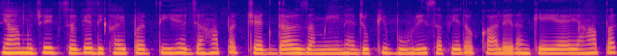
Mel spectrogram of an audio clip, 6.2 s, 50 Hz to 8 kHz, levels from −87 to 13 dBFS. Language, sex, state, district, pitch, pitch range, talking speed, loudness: Hindi, female, Uttar Pradesh, Jyotiba Phule Nagar, 220 Hz, 215-235 Hz, 225 wpm, -13 LUFS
